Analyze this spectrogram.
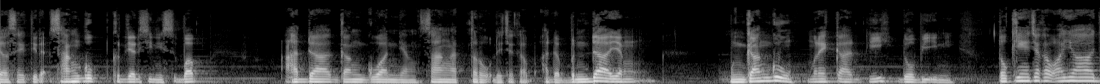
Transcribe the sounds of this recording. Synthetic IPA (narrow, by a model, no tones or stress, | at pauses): asajat̪idaʔsaŋɡʊp̚kərd͡ʒadisinisəbap̚ | ʔa̰daɡaŋɡuanjaŋsaŋat̪ːəɾo̰ʔdat͡ʃaka̰p̚adabəndajaŋ | məŋɡaŋɡuməɾekadidobiːni | t̪okiɲat͡ʃakapaja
